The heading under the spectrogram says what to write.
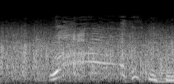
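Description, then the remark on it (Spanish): A crowd claps steadily in a dense, sustained burst of applause to send off "the goose" (el ganso), with excited voices shouting and cheering over it throughout. “Vamos a despedir al ganso con un fuerte aplauso.”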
